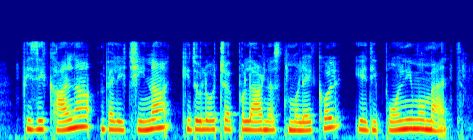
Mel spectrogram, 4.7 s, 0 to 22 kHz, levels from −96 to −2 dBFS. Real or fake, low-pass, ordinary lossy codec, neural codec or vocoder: real; 7.2 kHz; none; none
